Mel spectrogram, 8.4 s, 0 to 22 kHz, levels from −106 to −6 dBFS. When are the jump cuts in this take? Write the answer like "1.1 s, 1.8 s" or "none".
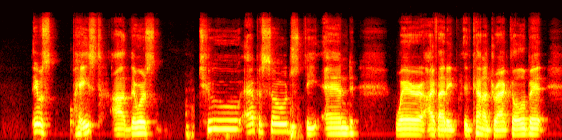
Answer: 1.0 s, 2.9 s, 4.5 s, 6.5 s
